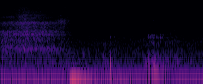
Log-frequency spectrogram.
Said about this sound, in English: Excuse me. Edit that out. um, I don't want anyone on this podcast hearing me burp.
